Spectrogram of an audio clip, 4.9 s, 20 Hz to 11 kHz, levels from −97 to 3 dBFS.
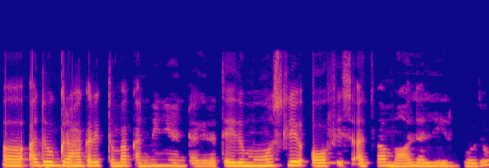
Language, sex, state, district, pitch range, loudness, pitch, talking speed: Kannada, female, Karnataka, Shimoga, 190-210 Hz, -14 LUFS, 200 Hz, 170 wpm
